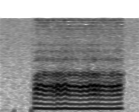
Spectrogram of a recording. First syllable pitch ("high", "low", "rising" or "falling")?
high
